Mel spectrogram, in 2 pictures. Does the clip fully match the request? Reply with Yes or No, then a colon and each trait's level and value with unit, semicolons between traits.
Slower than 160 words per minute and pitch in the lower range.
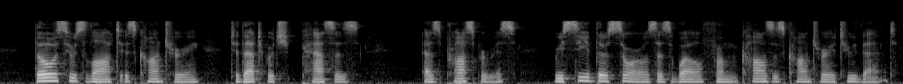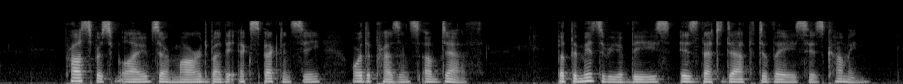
Yes: average, 150 wpm; low, 125 Hz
